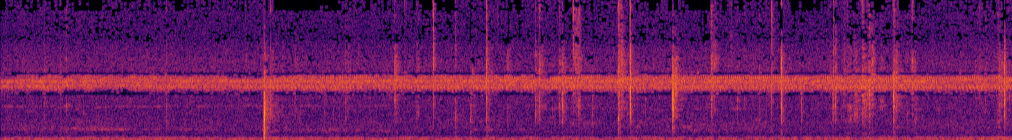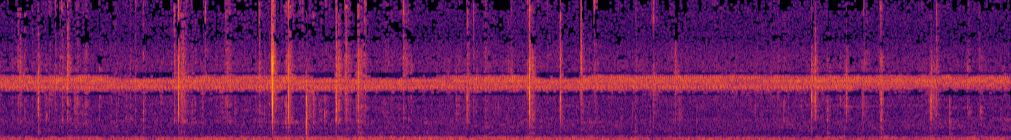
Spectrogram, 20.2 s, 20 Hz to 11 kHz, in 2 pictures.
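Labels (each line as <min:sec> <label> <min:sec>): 0:00.0 Crackling and sizzling sounds of a campfire. 0:20.2
0:00.0 Crickets chirping nonstop in the distance. 0:20.2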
